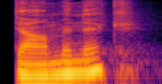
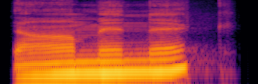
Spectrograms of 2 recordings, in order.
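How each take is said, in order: First: The name is said at a normal speed. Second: The name is said slowly and drawn out. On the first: "Say your first name" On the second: "Say it slow"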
